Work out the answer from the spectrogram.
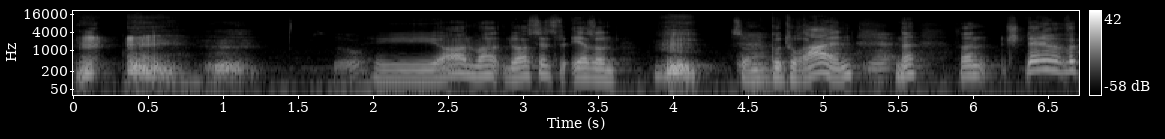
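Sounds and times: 
person clearing throat: 0.0 - 1.4, 3.9 - 4.3
speech: 2.5 - 6.7.

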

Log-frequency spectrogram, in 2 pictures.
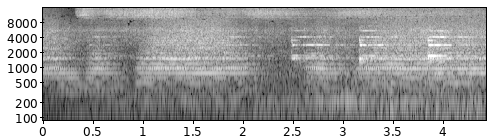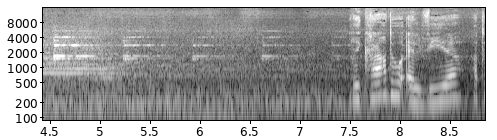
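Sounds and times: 
freight train horn sounding in long harmonic blasts: 0.0 - 5.7
heavy freight train pulling away: 0.0 - 8.8
speech: 7.6 - 8.8.

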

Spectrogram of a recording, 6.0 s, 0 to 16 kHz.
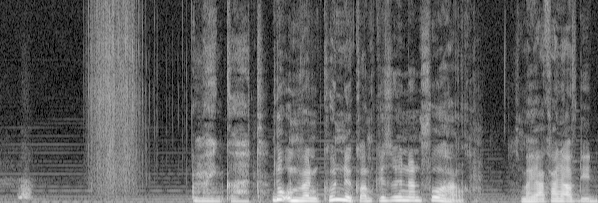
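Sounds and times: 
dog barking outside: 0.2 - 0.4
speech: 1.9 - 5.9.

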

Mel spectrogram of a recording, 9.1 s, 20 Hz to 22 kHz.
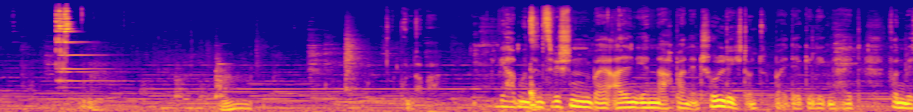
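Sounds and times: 
glasses clinking in a toast: 0.1 - 1.6, 5.2 - 5.7
speech: 5.0 - 9.1.

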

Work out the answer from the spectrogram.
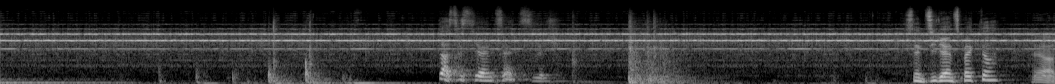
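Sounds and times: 
burglar alarm ringing with shrill electronic tone: 0.0 - 10.5
thumps and knocks: 1.9 - 3.6
speech: 4.4 - 5.6, 9.2 - 10.5.

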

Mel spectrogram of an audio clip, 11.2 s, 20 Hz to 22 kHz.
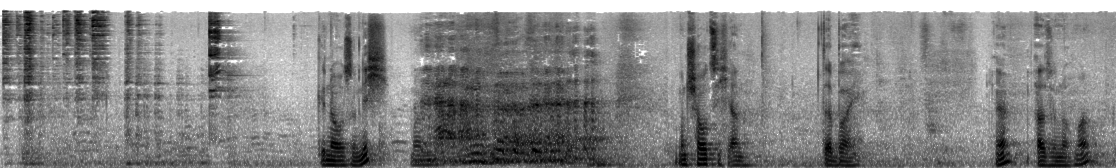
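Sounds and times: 
cutlery set down on a plate during a table-manners lesson: 0.0 - 2.6
speech: 3.2 - 6.1, 6.8 - 7.6, 8.2 - 8.7, 10.0 - 11.0
laughter: 4.1 - 6.3.

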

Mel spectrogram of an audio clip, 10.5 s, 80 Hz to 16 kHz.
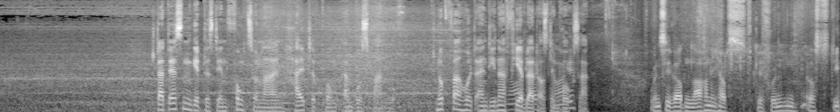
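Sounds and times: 
faint high whine: 0.0 - 6.8
train rushing past a former station without stopping: 0.0 - 6.8
speech: 2.0 - 7.6, 8.2 - 10.4.

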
